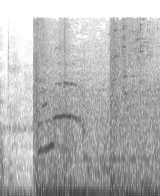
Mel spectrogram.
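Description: A sudden loud shattering crash about half a second in, with a second hit about a second later, over a deep rumble and gliding high tones.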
